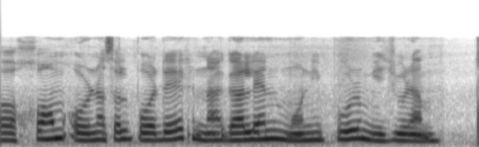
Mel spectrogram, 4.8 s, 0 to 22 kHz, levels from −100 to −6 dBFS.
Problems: none marked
